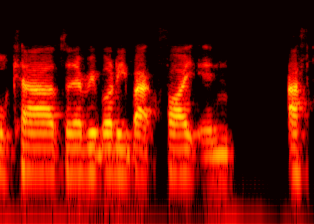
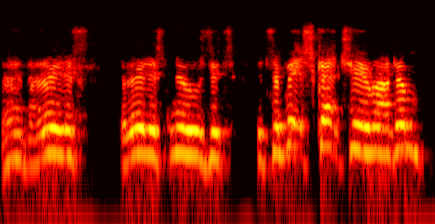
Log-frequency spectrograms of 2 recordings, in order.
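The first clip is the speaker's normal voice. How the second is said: higher-pitched field reporter bit; mock war correspondent; 6 semitones higher than usual. Joking war correspondent reporting to camera, put-on high voice. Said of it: "I feel like a war correspondent".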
